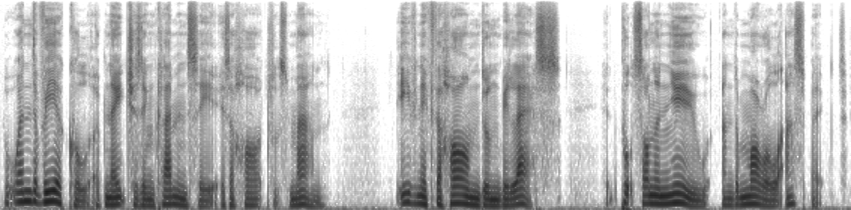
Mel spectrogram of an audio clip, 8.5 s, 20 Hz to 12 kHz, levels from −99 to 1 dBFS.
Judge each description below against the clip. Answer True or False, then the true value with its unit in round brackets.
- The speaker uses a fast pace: False (190 wpm)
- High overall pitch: False (110 Hz)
